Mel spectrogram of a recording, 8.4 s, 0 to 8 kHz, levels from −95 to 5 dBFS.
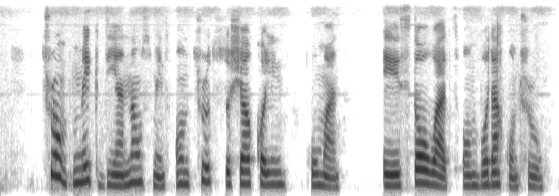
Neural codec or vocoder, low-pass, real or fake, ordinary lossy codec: none; 7.2 kHz; real; none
